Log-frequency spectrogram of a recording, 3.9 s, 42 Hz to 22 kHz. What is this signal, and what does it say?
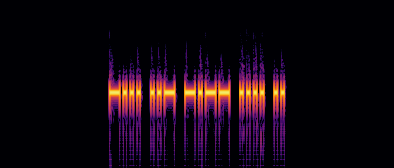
Morse code, heard as a keyed tone, about 36 wpm, 700 Hz. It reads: BUYHI
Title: Code Groups - 5 Letters - 35wpm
